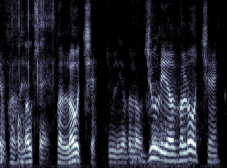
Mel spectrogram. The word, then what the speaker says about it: Veloce: Veloce.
